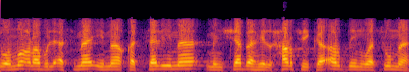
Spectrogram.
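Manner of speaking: normal talking voice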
